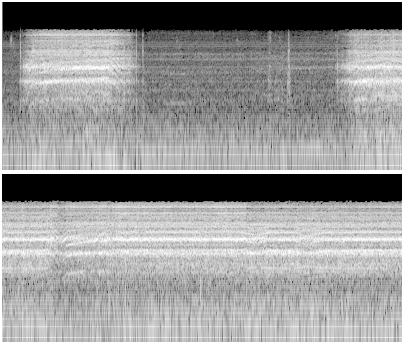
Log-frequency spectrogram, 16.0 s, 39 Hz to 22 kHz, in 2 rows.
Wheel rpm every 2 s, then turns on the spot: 100, 30, 0, 50, 150, 160, 160, 160.
none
